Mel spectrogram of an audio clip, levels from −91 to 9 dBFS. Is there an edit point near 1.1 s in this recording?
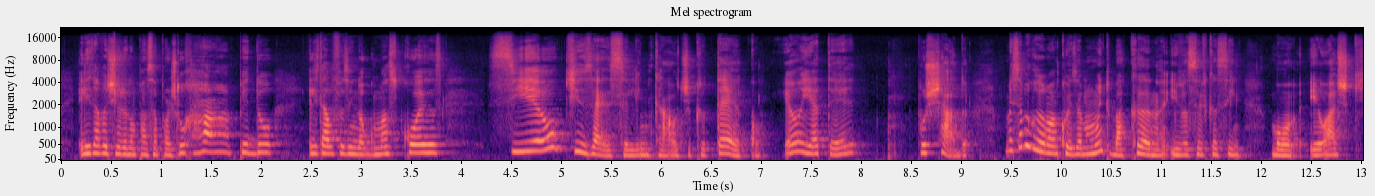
yes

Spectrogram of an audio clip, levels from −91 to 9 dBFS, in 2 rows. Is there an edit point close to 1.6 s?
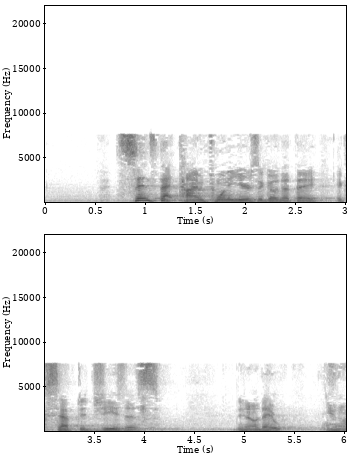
no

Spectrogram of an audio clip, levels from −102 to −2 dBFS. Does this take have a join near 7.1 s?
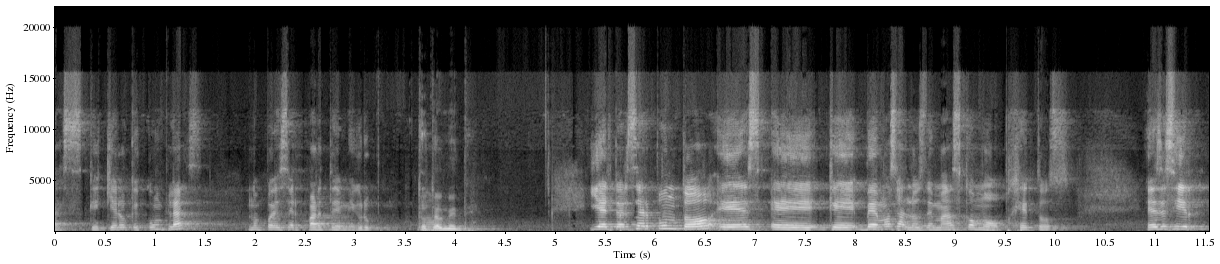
no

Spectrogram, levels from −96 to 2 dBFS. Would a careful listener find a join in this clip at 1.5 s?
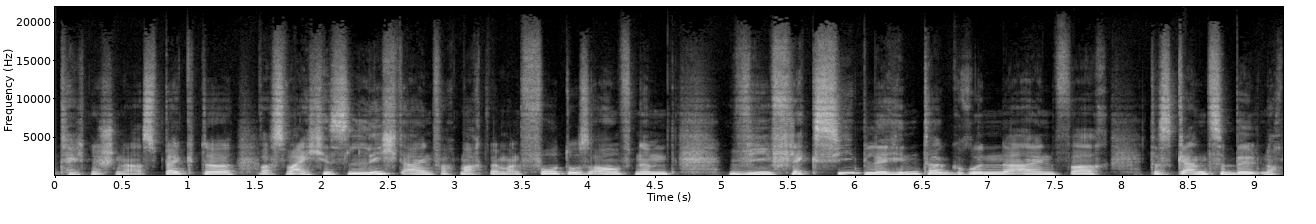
yes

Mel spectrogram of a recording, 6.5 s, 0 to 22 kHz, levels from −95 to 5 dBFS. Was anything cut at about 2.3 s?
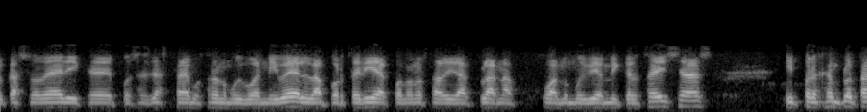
no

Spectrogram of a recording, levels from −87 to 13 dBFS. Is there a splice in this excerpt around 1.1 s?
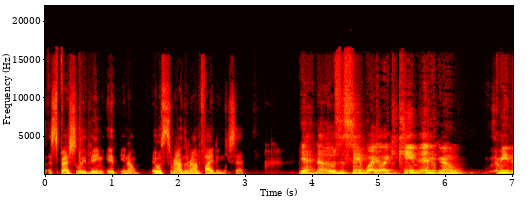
no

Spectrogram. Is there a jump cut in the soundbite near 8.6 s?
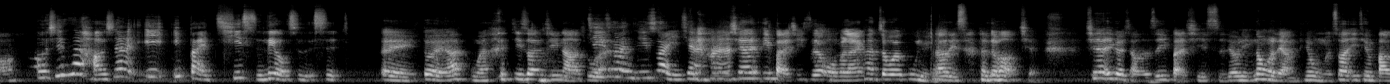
yes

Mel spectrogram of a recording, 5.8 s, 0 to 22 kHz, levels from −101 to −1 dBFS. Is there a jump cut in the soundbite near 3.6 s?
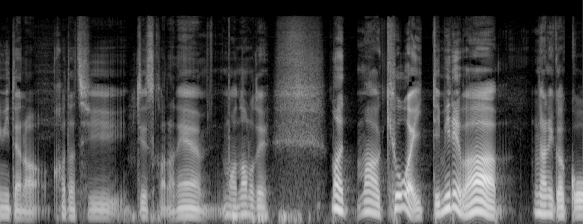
yes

